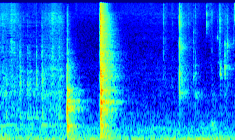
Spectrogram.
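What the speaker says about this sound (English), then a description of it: "So let's crack these eggs in here." Eggs are cracked into a bowl for homemade eggnog: two or three sharp, close cracks and taps on the rim, with quieter faint clatter between them.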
